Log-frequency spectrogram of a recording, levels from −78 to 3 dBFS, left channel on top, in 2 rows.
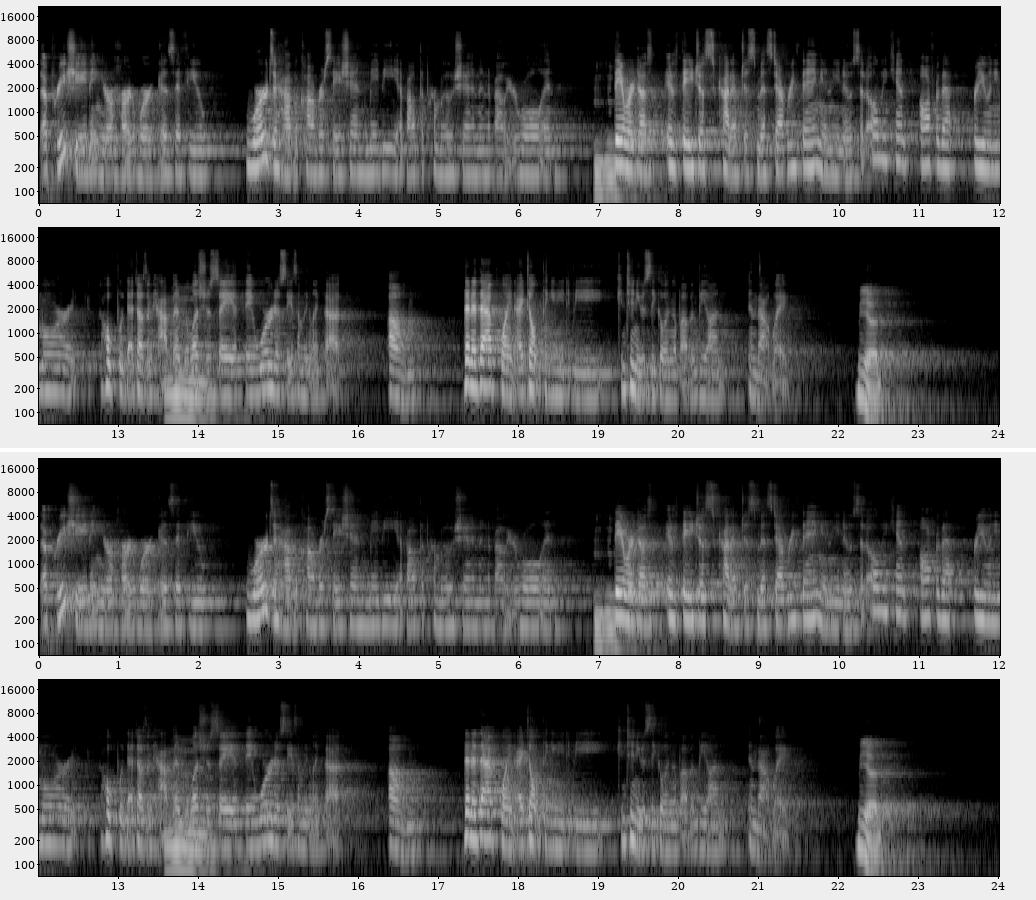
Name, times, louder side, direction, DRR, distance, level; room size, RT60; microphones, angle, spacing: voice 1, 0.0-2.1 2.6-6.5 7.2-11.4 11.7-12.5 12.8-15.8 16.4-16.7 17.3-20.6 20.9-21.4, left 3 dB, 30° left, 9 dB, 1.4 m, -28 dB
voice 2, 13.6-14.1 22.2-22.5, left 1 dB, 10° left, 7 dB, 0.9 m, -28 dB
25.0 x 21.5 x 9.7 m, 2.2 s
head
